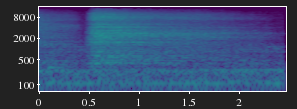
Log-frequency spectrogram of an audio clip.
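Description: A man's audible breath out, probably a short laugh through the nose: a softer breath, then a sharper one about half a second in that fades away over the next second and a half.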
